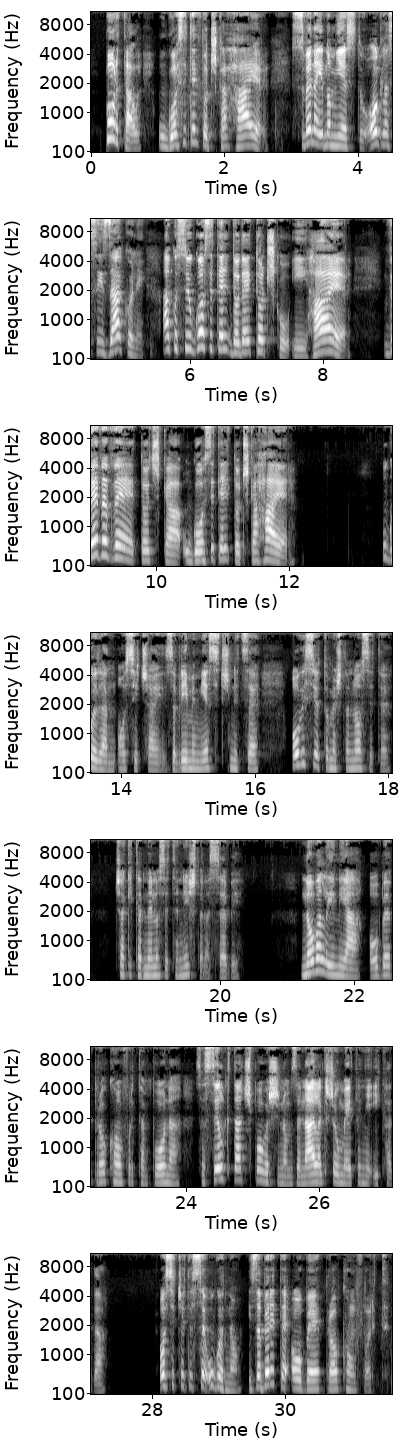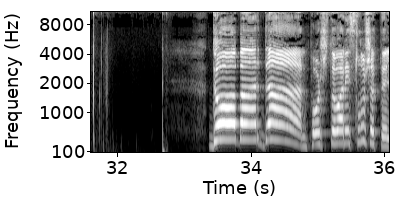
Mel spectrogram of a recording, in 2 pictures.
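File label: Croatian, General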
